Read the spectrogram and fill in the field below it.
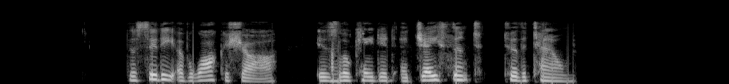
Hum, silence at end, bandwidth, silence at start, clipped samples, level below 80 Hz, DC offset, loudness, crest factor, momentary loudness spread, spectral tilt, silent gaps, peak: none; 1.55 s; 8 kHz; 1.3 s; under 0.1%; -56 dBFS; under 0.1%; -19 LUFS; 20 dB; 12 LU; -4.5 dB/octave; 3.06-3.16 s, 4.92-5.04 s; -2 dBFS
